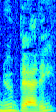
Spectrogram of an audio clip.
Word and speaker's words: Nyberg: Nyberg is Swedish. You pronounce it Nubadi, which means new mountain in Swedish.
